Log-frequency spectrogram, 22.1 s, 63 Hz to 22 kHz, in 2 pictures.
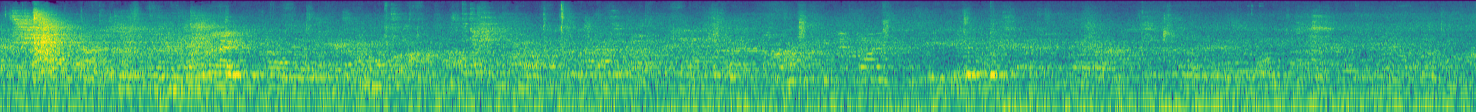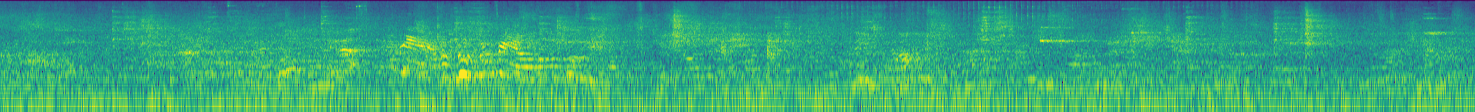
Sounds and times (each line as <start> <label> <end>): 12.8 walking through Hauptbahnhof 20.4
